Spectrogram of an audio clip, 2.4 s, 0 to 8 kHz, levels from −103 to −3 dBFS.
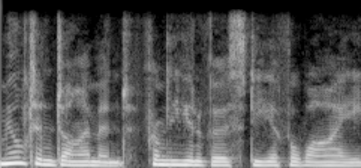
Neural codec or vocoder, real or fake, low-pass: codec, 16 kHz, 4 kbps, FreqCodec, larger model; fake; 7.2 kHz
